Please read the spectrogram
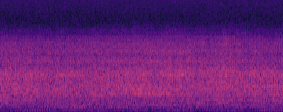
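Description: Aircraft engines running, a steady rushing noise that holds level throughout.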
